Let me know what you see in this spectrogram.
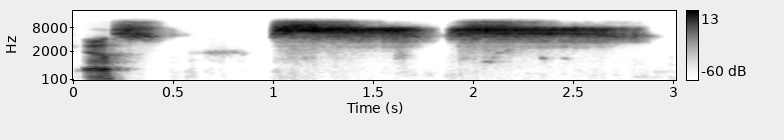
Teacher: if you produce that you'll feel that there is no vibration in your throat and that's how you can tell that the sound is voiceless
